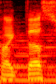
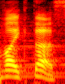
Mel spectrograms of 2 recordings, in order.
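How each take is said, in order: First: The voice is flat and low in energy. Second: The voice is bright and high in energy. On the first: "if I were to talk like this for the rest of the episode" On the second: "in my usual fun, haha, peppy voice"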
